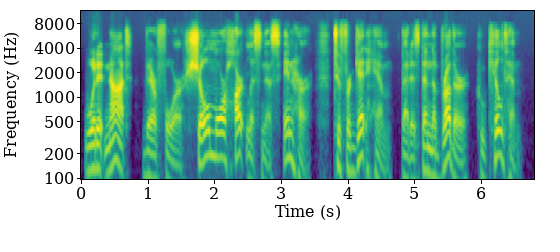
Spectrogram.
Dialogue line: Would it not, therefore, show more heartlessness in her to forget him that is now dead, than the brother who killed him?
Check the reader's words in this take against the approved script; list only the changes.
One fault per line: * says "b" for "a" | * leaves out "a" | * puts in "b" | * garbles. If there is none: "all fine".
* leaves out "now dead"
